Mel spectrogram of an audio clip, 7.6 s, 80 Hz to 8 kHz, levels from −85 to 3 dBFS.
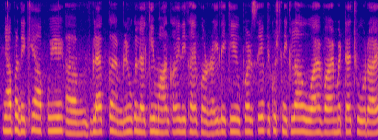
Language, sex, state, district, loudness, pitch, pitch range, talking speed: Hindi, female, Jharkhand, Sahebganj, -19 LUFS, 260 Hz, 250-275 Hz, 215 wpm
